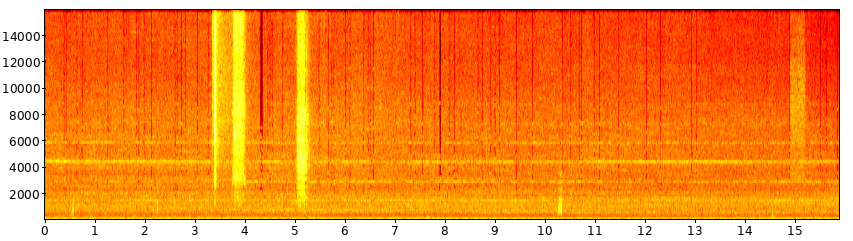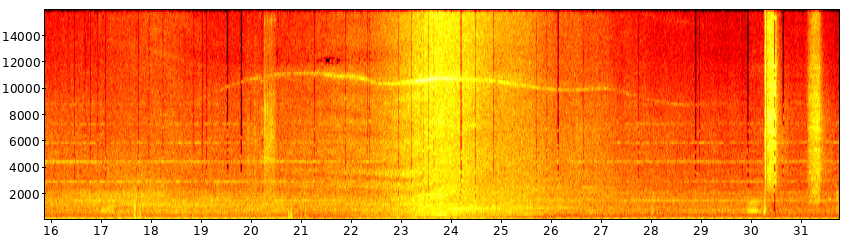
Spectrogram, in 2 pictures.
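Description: Florida East Coast Railroad diesel locomotive engine running with a steady low, pulsing rumble. A few sharp metallic clanks come a few seconds in. A louder swell of noise with a faint whine rises and falls about 24 seconds in.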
